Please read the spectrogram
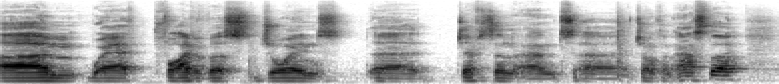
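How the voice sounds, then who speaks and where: The speaker talks at a fairly slow pace in a British accent, with ordinary pitch variation. Room echo is audible. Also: man, very deep, low pitch for a man. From Britain. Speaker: comedian and comedy club owner. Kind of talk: casual chat.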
